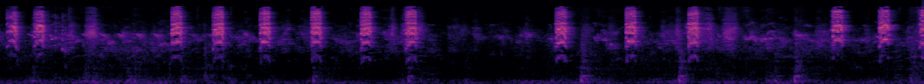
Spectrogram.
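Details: Green-cheeked parakeet giving harsh, high, raspy squawks in short bursts, about three per second, sometimes in quick pairs, with a brief pause near the middle; an indoor setting with faint background hum.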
